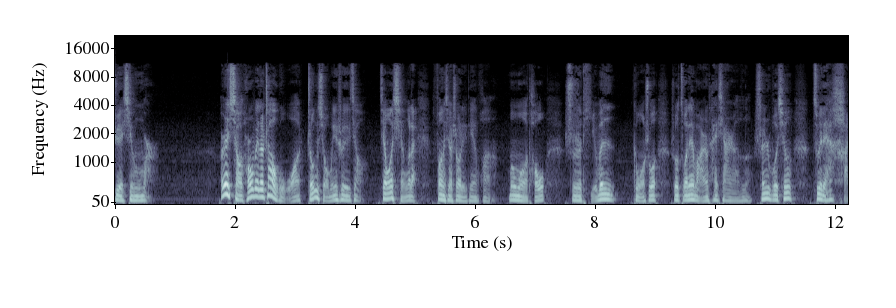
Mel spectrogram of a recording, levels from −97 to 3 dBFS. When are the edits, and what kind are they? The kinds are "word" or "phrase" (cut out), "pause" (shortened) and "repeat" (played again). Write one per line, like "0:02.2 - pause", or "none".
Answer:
none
